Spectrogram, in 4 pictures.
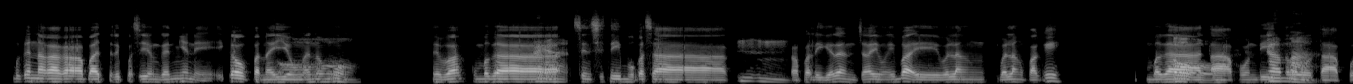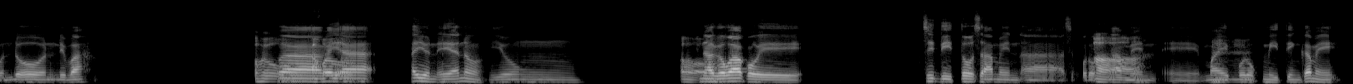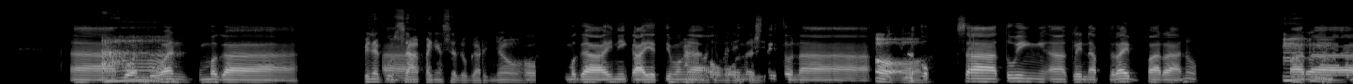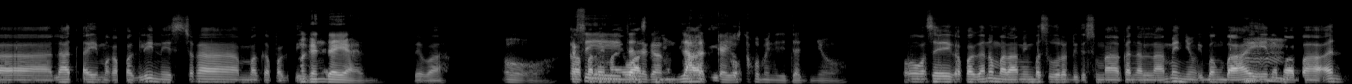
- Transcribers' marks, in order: drawn out: "Ah"
- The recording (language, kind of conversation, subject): Filipino, unstructured, Paano mo mahihikayat ang mga tao sa inyong lugar na alagaan ang kalikasan?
